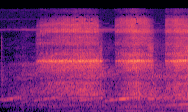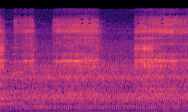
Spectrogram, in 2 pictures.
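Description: A quarter-inch square scraper cutting inside the centre hole of a wooden knob spinning on a wood lathe, deepening the bore: a dry scraping in about six passes with short breaks. A low hum from the lathe runs under the later passes.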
